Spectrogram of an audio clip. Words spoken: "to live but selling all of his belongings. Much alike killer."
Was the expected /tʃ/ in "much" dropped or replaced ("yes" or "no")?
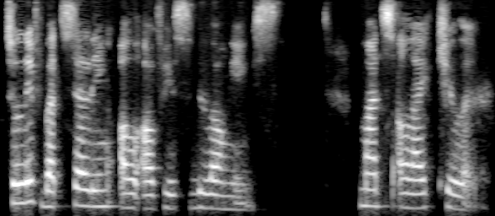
yes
